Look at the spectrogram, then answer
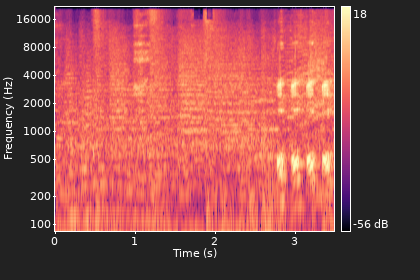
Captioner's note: crowd Noises; laugh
